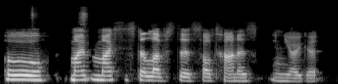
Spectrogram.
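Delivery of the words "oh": ordinary talk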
